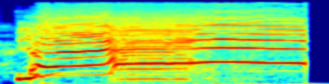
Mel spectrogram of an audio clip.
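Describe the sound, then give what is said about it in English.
Several voices scream together, rising quickly in pitch and then holding a loud, high, sustained note for about a second and a half before it cuts off abruptly. “Should we scream and wait?”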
